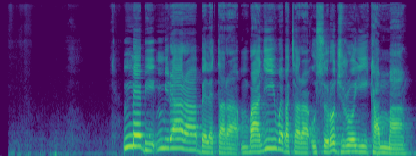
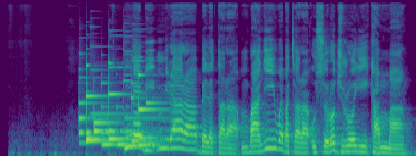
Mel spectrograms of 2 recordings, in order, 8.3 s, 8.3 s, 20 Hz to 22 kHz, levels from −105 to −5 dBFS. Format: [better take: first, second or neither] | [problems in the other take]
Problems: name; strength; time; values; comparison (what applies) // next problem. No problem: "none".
first | background sound (Ringtone); 4 dB above the speech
